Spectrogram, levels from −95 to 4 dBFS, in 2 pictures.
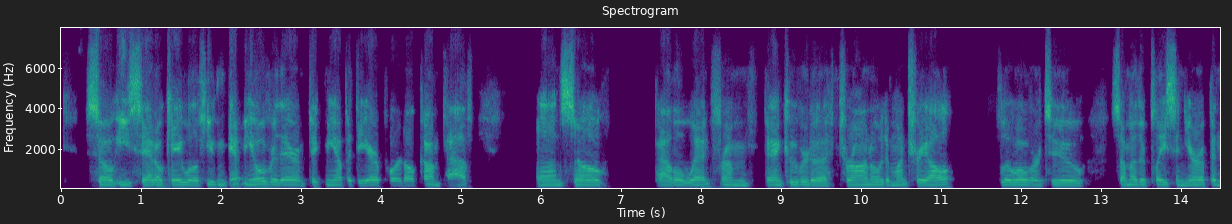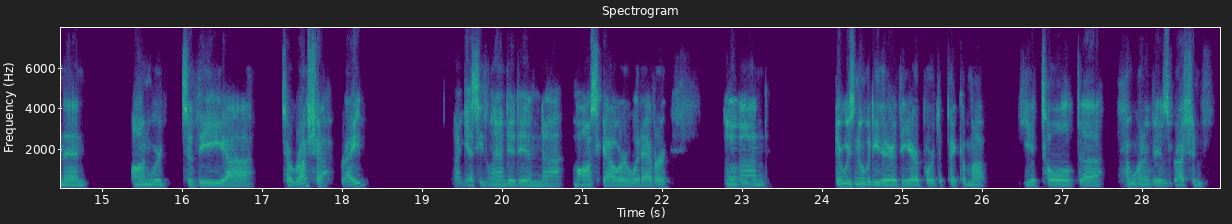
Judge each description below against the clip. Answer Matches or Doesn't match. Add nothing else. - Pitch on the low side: Matches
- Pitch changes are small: Matches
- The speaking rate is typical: Matches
